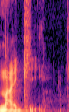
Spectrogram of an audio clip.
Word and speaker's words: Nike: And then only much later did I learn in college that Nike was named the goddess of victory. So Nike, the goddess of victory. So you pronounce it Nike. That's why.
